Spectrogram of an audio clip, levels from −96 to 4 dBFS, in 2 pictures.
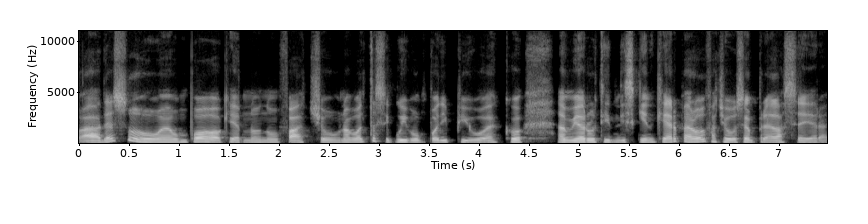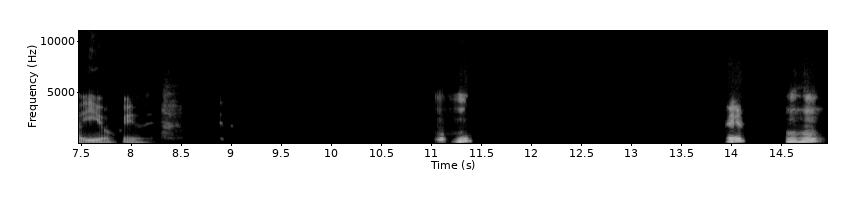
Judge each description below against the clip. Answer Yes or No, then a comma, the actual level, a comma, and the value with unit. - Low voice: No, medium, 150 Hz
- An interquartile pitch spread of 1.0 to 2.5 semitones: No, average, 2.9 semitones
